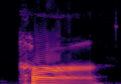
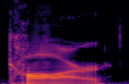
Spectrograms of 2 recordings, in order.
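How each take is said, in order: First: It is said with an East Coast Canadian accent. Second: It is said in a plain, general accent.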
